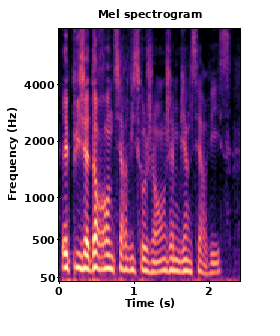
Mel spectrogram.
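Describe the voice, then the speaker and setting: A man's voice: medium pitch, brisk, darkish tone, no room sound. A man who makes videos and works as a ventriloquist, talking easily and enthusiastically in a casual chat.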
